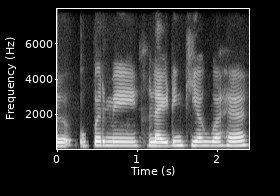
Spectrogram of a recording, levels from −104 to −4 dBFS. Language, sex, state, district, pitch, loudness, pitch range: Hindi, female, Jharkhand, Garhwa, 225 Hz, -15 LUFS, 215-230 Hz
